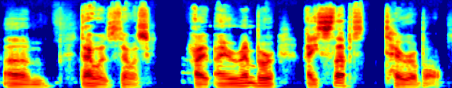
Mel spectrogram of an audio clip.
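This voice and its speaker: A young man doing soft-spoken, casual ASMR rambles in a giggly, halting way, close to the microphone. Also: on the low side, no room sound. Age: young adult. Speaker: ASMR streamer.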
